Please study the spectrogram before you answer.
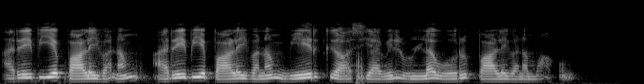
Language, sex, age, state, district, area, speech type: Tamil, female, 45-60, Tamil Nadu, Madurai, urban, read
